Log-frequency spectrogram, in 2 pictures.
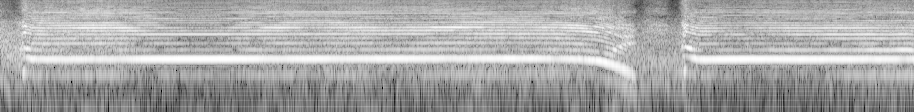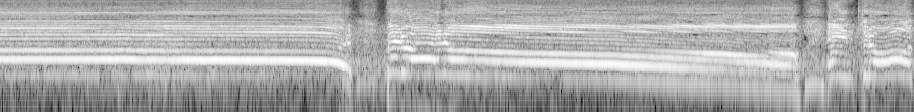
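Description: A football commentator's long drawn-out goal cry, 'goool', held on one high note three times in a row. The first two last about six seconds each and drop in pitch at the end; the third slides steadily downward over about four seconds.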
